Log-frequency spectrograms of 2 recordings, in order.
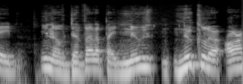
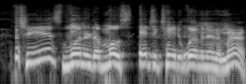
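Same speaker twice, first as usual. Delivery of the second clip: ordinary talk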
